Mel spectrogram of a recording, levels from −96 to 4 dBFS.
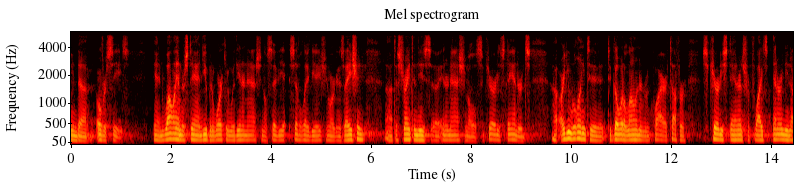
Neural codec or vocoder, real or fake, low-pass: codec, 16 kHz, 4 kbps, FunCodec, trained on LibriTTS, 50 frames a second; fake; 5.4 kHz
